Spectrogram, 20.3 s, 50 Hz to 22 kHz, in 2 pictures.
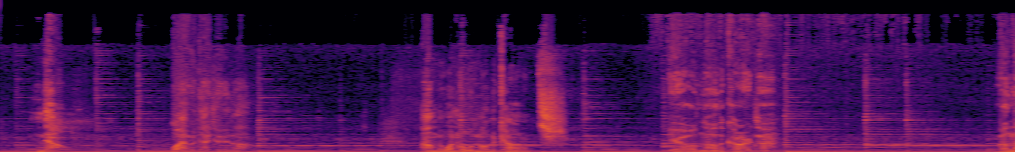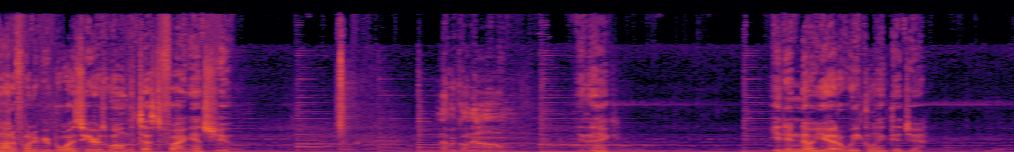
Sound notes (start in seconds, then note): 0.2 scottish accent; 14.1 scottish accent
